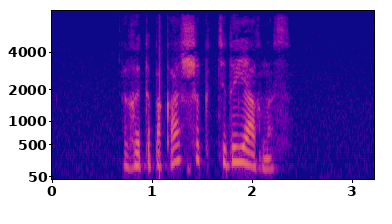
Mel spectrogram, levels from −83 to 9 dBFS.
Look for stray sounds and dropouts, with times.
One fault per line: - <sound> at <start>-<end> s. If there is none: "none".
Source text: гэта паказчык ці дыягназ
none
